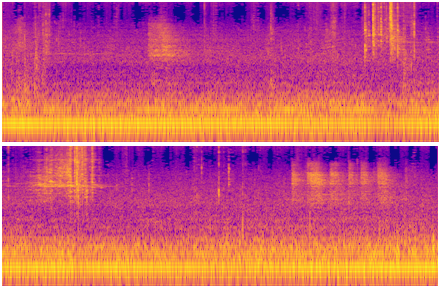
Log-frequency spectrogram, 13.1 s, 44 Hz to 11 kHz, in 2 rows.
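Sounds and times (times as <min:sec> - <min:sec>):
low engine-like hum: 0:00.0 - 0:13.0.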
